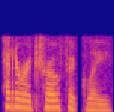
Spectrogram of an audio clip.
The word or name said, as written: heterotrophically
